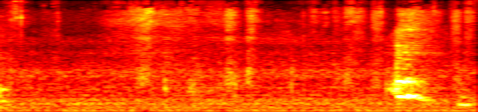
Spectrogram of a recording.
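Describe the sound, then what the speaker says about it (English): A fountain pen with Diamine Chocolate Brown ink scratches faintly across paper, a soft, continuous close-up scrape with a couple of slightly louder strokes near the end. "So maybe I'll write"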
